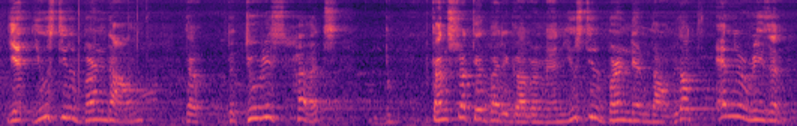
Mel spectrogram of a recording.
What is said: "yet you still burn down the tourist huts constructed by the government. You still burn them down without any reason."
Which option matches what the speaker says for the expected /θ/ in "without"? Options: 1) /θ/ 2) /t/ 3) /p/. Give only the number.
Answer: 2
